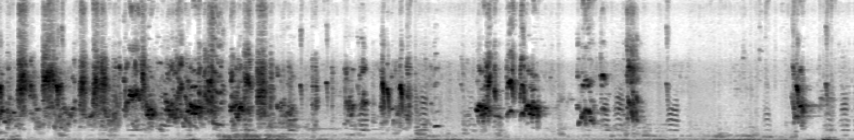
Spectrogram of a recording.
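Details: Playing finches chirp in dense high twittering runs at first, then thin out into scattered chirps and short bursts separated by quiet spells.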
